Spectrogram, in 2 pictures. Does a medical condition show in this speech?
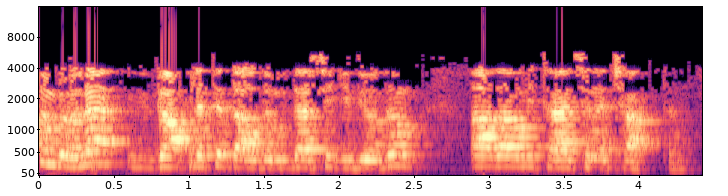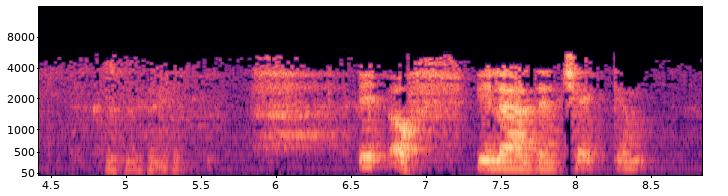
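No.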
